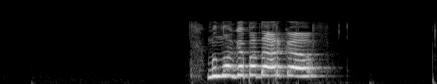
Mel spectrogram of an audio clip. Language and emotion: Russian, positive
